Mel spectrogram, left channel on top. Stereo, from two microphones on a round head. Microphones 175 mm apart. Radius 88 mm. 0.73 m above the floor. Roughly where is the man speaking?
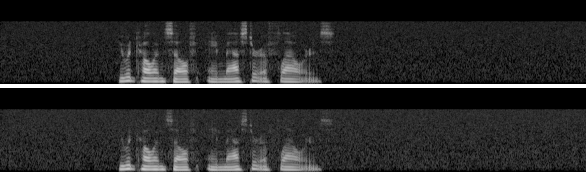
Left.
